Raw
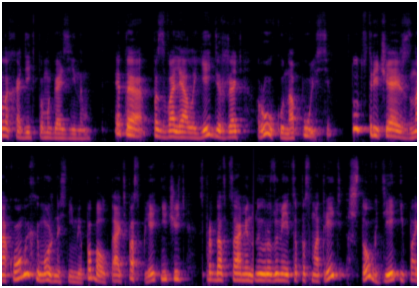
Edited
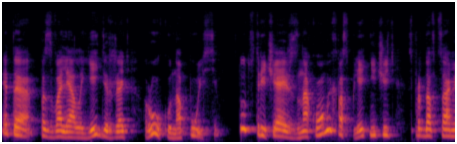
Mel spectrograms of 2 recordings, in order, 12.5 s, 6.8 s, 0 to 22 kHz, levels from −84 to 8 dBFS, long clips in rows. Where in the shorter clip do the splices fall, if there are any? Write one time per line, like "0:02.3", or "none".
0:05.0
